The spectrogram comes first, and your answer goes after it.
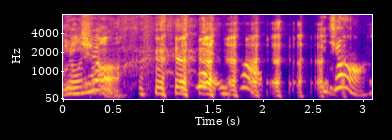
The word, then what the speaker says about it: Jean: Jean. It's not that hard to say. No, once you can pronounce it, and it's always with French.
